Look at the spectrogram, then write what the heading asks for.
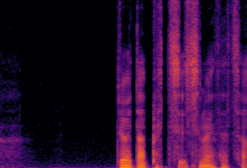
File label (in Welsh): "betys", Welsh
